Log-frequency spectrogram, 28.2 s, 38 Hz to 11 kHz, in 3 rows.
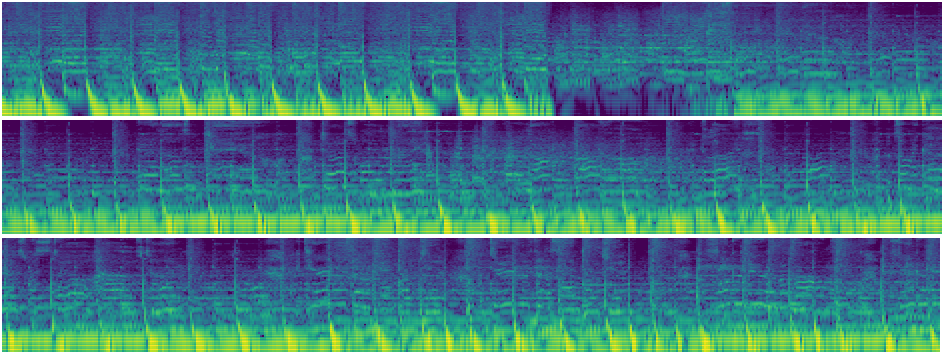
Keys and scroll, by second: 7.1 ctrl+c, 9.7 ctrl+v.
